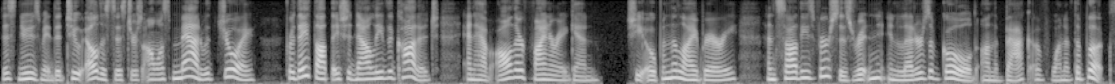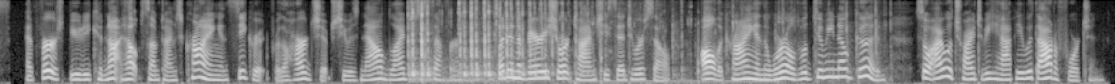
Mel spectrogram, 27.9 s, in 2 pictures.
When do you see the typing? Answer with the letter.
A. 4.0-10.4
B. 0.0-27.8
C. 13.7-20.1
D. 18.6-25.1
D.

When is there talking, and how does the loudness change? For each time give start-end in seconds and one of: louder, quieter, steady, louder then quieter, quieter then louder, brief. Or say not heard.
0.0-27.8 steady.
